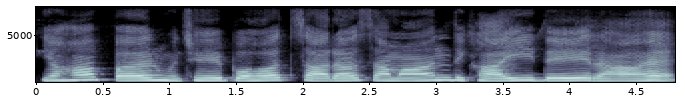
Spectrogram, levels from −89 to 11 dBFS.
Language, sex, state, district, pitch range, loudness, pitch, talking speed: Hindi, female, Madhya Pradesh, Katni, 225-245 Hz, -12 LUFS, 235 Hz, 125 wpm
